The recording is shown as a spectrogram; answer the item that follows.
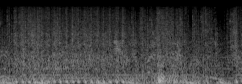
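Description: Gunfire in the video game Uncharted 4: A Thief's End, a dense, sustained crackle of shots and bursts running throughout, mixed with game noise.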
